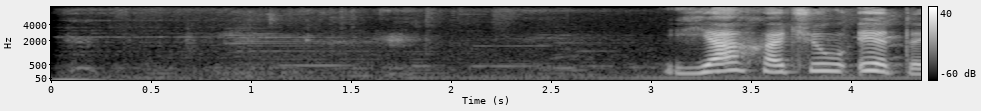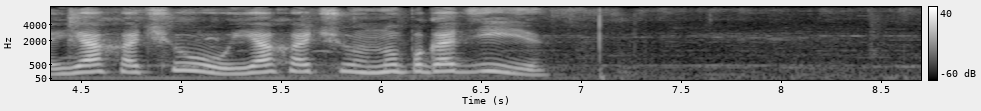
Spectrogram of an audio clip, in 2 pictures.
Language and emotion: Russian, neutral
